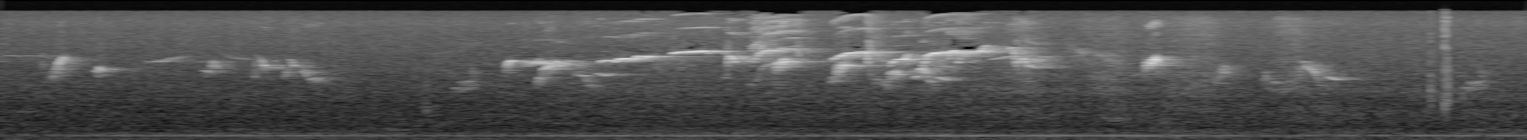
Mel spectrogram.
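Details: Decoy red-whiskered bulbul at a trap luring wild birds, giving a few scattered short chirps and then a rich run of bright, tumbling whistled notes in the middle, against a steady low hum.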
